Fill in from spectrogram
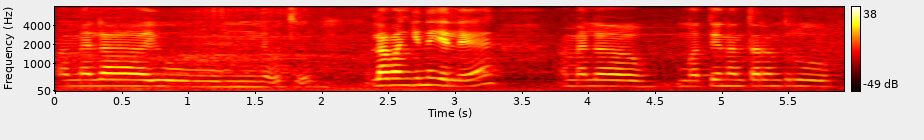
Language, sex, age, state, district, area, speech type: Kannada, female, 45-60, Karnataka, Bidar, urban, spontaneous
